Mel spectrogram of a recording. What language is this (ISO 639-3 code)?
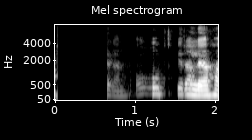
isl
